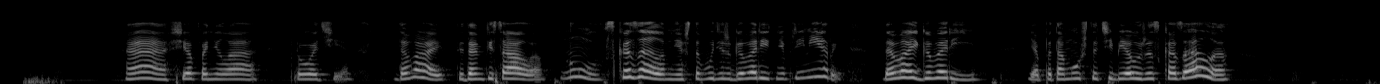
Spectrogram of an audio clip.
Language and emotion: Russian, positive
